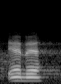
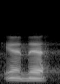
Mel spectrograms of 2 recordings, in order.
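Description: First: The word is said on a high tone. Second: The word is said on a low tone. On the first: It means madam. "with high tone, pronounced ene" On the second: It means the number four. "pronounce it ene with low tone"

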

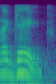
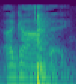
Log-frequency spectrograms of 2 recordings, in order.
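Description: First: It has two syllables, stressed on the last. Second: It has three syllables, stressed in the middle. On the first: It means open-mouthed in shock. The speaker calls it wrong. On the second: It is the Greek word for love. The speaker calls it right.

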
